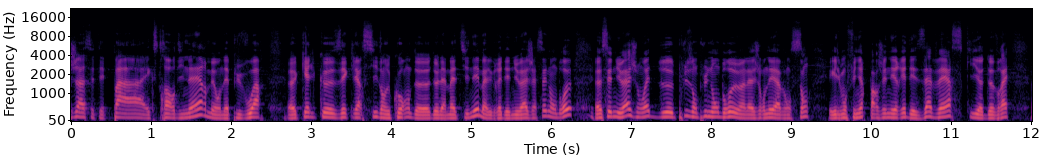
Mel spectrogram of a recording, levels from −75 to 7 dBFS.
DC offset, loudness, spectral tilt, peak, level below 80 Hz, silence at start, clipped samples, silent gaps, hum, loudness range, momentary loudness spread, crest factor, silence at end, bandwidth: under 0.1%; -27 LUFS; -6 dB/octave; -12 dBFS; -56 dBFS; 0 s; under 0.1%; none; none; 1 LU; 5 LU; 14 dB; 0.15 s; 16 kHz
